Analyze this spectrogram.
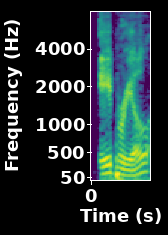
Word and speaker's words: Abrial: you the next panelist and that's uh abriel I got that pronunciation correct I think you sure did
